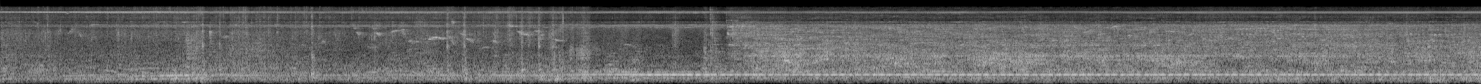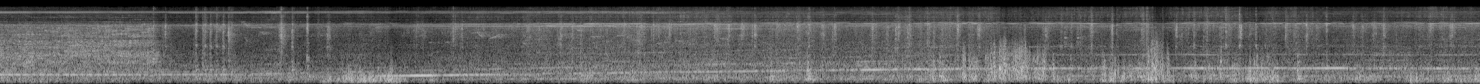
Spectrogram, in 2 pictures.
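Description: Steel family roller coaster car running along its track, heard from on board: wheels rumbling on the rails with a steady whine that glides up in pitch about two-thirds of the way through and then holds higher.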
